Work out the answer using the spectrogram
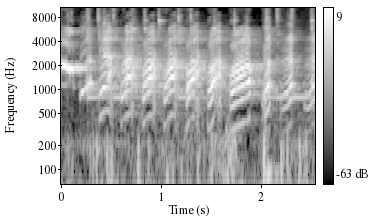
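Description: A parrot mimicking laughter: a rapid run of about eight bright, hoarse 'ha-ha' bursts, each sliding in pitch, with faint music underneath.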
